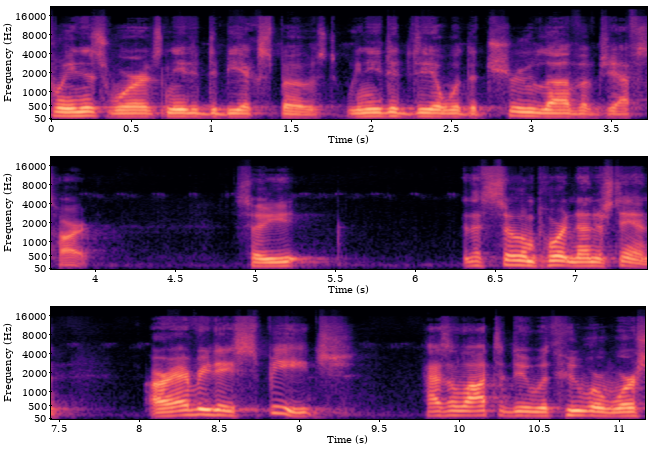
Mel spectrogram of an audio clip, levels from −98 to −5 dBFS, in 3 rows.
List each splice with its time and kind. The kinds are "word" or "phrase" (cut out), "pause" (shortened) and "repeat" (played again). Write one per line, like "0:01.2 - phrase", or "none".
none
